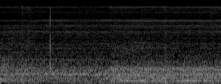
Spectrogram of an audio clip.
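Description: Faceting bench's ordinary electric motor running steadily and turning the lap through its belt drive, a fairly quiet, even hum and whir. A single faint click comes about half a second in.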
